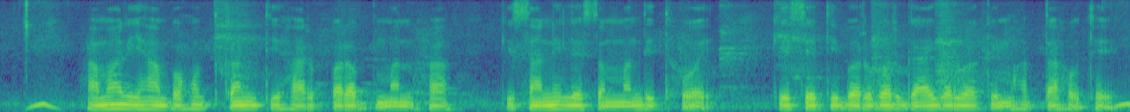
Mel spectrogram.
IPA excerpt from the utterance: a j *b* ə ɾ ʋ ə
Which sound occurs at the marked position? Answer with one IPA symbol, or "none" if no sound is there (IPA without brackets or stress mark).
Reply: ɡ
